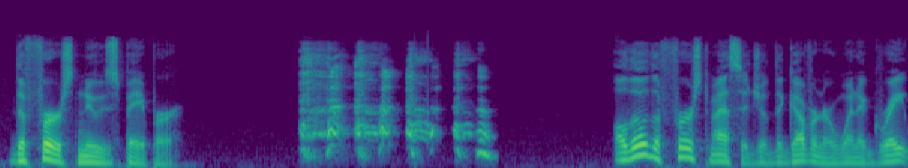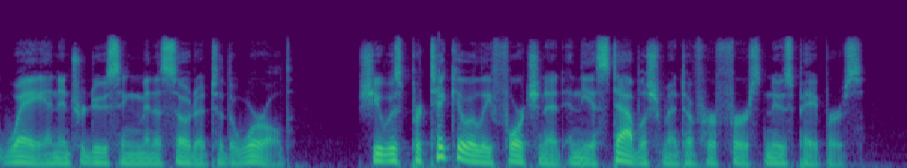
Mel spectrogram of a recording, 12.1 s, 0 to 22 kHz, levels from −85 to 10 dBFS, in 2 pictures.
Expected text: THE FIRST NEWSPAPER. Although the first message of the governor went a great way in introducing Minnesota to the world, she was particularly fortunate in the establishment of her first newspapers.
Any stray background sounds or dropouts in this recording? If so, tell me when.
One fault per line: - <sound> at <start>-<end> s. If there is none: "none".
- cough at 2.0-3.3 s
